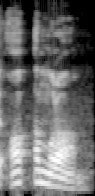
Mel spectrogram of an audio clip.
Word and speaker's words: Imran: who is Imran Muhammad he got the name wrong it is Imran he said Imran you know because he is an ignorant so on bran or Imran the correct name he is the father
